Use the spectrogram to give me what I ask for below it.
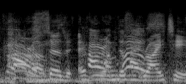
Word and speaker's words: Parham: Yes, at Parnham House, yes, definitely, but we're not sure where you've got to go when you get there, Annie. Friendly little shot, that, Graham. It's pronounced Parham. Parham.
